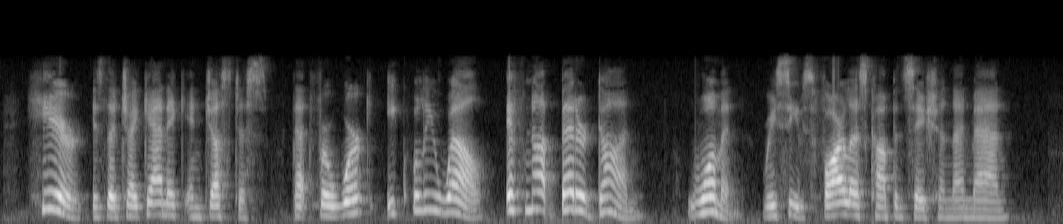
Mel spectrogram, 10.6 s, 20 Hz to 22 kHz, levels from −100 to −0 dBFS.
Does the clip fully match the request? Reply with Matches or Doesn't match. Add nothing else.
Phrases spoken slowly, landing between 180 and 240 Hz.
Matches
